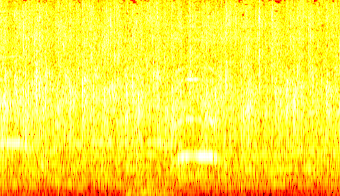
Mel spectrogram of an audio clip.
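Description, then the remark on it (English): A large crowd claps their hands steadily in a dense, continuous wash of applause, urged to clap, shout hallelujah and speak to their mountain, with faint voices and a brief tonal sound poking through the noise. “Right now, while you're clapping your hands, speak to your mountain.”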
